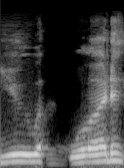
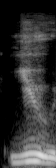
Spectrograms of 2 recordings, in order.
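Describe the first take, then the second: First: Both words are said fully and separately. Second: The two words are contracted into one syllable. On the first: "Instead of saying you would" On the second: "most Americans say you'd"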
